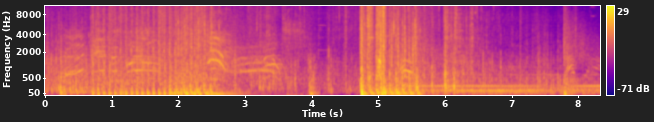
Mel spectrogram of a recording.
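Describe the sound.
Gunfire in the video game Battlefield V, a rapid automatic burst through the first seconds and another loud volley around the middle, with a voice talking over the shooting.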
